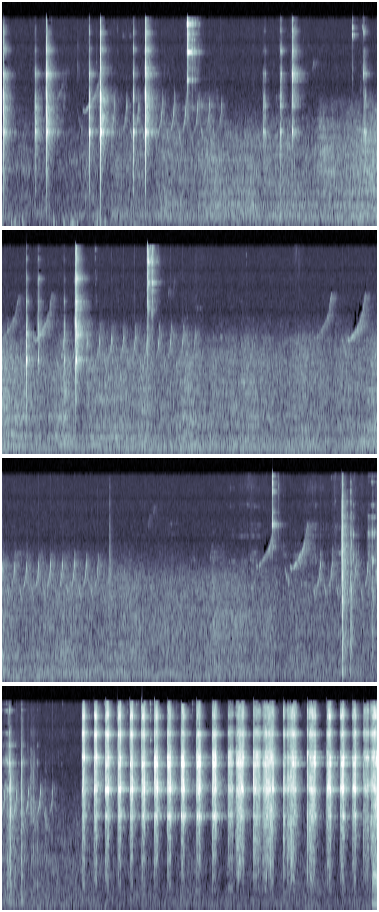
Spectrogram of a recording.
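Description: A stone abrader scraped back and forth along the edge of a knapped stone biface, grinding the edge in a quick regular rhythm of about three strokes a second during the last six seconds. Before that come scattered sharp clicks of stone and flakes being handled on the leather lap pad.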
